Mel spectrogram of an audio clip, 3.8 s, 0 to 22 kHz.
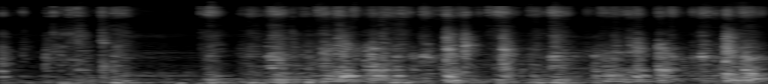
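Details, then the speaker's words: Maygay fruit machine with M!b board and £10 stake key: short clattering bursts as both £1 coins drop back through the coin mech; both coins rejected, apparently because it thinks it is full, cause unconfirmed. "you can see, it backed both of, if you're here maybe, it backed both of the pounds, so it thinks it's full now."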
